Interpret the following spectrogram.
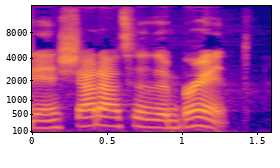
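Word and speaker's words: Brynth: So I did and shout out to the Brenth. So, it's spelled like B R Y N T H. Um, the Brenth. It's like the labyrinth, but just the Brenth, the ending of the word labyrinth.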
